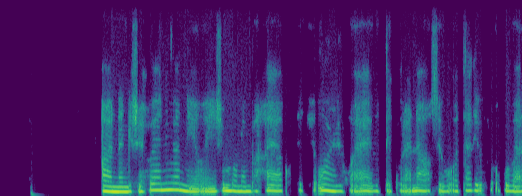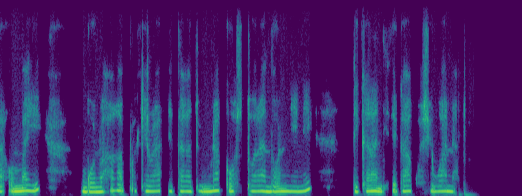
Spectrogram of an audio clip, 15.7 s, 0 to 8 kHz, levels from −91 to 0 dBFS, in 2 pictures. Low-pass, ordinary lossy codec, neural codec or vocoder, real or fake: 7.2 kHz; Opus, 16 kbps; none; real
